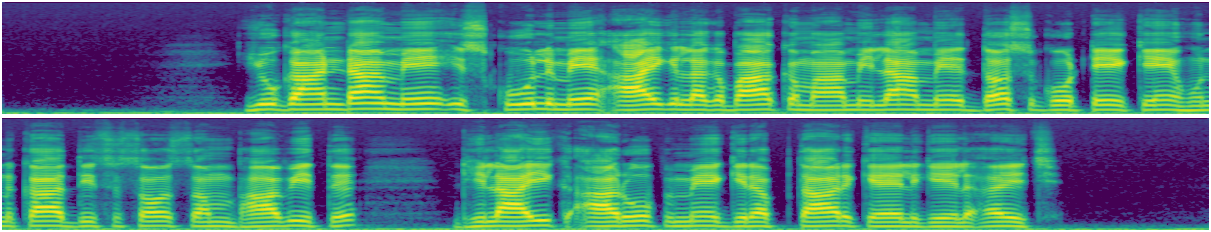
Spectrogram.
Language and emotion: Maithili, neutral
